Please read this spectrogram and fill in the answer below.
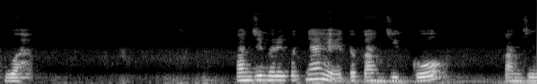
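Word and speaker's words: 五: Untuk cara baca lainnya yaitu yotsu, yang artinya 4 buah. Kanji berikutnya yaitu kanji go, kanji 5, atau dibaca itsutsu, artinya 5 buah.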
